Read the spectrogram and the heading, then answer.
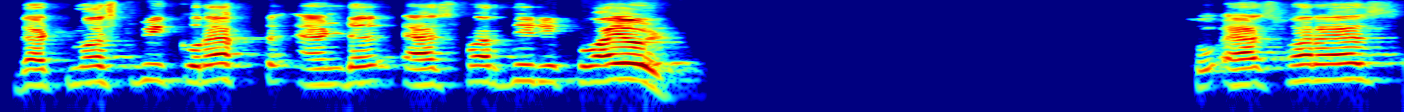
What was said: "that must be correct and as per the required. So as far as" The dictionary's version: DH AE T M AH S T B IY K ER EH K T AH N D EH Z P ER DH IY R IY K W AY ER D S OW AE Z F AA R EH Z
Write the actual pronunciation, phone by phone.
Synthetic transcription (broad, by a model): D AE T M AH S T B IY K ER EH K T AH N D EH Z F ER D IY R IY K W AY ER D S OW AE Z F AA R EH Z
